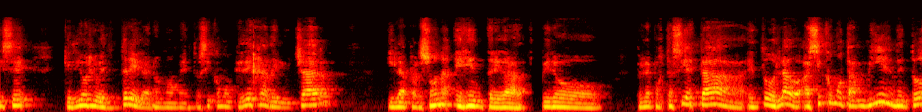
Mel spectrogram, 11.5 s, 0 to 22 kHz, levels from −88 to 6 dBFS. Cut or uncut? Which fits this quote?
cut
